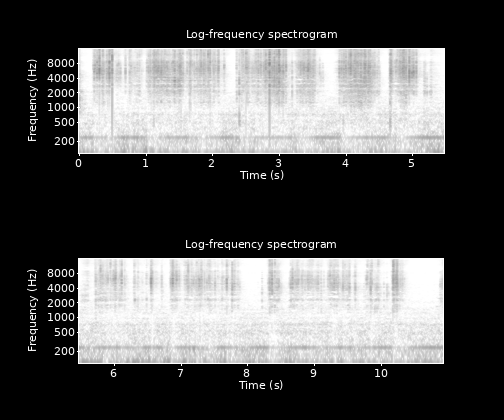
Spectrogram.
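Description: Small nail-art rhinestones clicking and rattling against each other and a plastic triangle sorting tray as fingers tilt and stir them, in uneven bunches of small clicks.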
